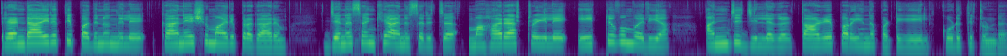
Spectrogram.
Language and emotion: Malayalam, neutral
